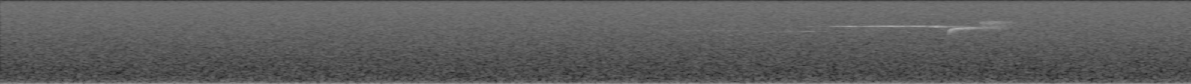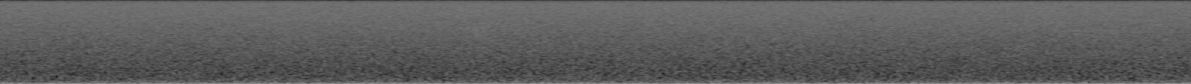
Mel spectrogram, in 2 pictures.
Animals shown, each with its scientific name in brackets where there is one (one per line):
Black-throated Green Warbler (Setophaga virens)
